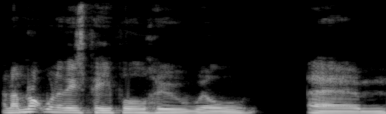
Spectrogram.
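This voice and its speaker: In a Yorkshire accent, a man speaks at a medium pitch with a dark, mellow tone, the sound dry and close with no echo. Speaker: marine conservation volunteer coordinator. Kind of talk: casual podcast interview. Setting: podcast.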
